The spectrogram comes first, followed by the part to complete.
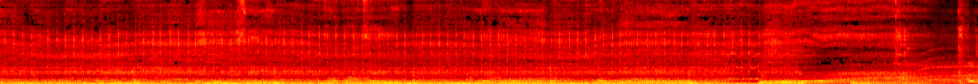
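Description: Death metal band playing live at full volume: heavily distorted guitars, bass and drum kit in a dense wall of sound. The full band cuts off abruptly about ten seconds in, leaving a quieter wash of ringing and room noise.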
